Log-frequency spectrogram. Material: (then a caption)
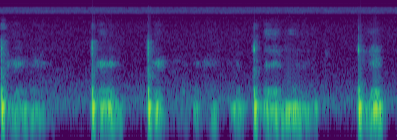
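Glass. The plastic tip of a white Apple Pencil, held in the hand, writes Korean text on the glass touchscreen of an iPad Mini, possibly covered by a screen protector. Soft, dull taps as the nib lands are followed by light, low scratching strokes, separated by brief silences.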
